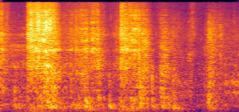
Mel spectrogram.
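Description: A hand plane taking shavings off a wooden board, several quick rasping strokes in a row, close and moderately loud, each a short scraping swish.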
